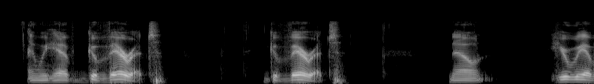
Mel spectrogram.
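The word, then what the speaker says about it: גברת: So it's going to have that V as in Victor pronunciation. So it's Geveret. Notice the accent here. So I've got an accent here over that second to last syllable. And so that makes it Geveret and not Giveret.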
